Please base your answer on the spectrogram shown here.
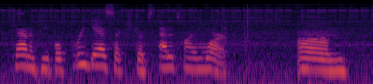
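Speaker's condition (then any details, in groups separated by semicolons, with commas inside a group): No condition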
